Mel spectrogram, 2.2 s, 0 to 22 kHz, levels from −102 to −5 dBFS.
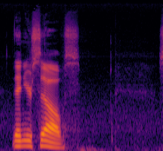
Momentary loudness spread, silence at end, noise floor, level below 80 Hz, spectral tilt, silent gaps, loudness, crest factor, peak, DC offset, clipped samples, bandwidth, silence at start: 18 LU; 0 s; -72 dBFS; -74 dBFS; -4.5 dB/octave; none; -36 LUFS; 20 dB; -20 dBFS; under 0.1%; under 0.1%; over 20 kHz; 0.15 s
